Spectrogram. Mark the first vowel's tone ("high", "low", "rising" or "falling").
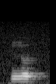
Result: low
